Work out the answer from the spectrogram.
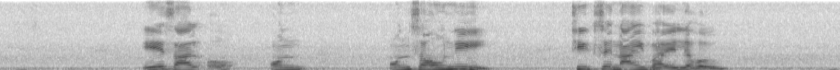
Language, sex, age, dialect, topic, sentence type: Bhojpuri, female, 51-55, Northern, agriculture, statement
